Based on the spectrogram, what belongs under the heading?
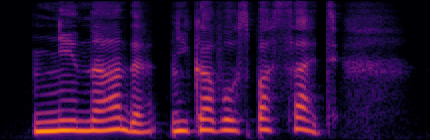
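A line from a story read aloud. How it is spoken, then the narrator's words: Exclaiming. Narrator (Russian): воскликнула я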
